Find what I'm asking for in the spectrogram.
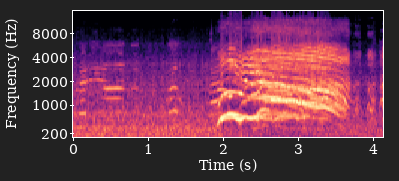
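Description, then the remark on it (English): A group of children aboard a ship, hauling on the sail from one side of the gaff, shouts together in one loud, drawn-out unison yell lasting a couple of seconds as they take their turn to yell back, rising over steady outdoor background noise and faint murmuring before trailing off. “All right, it's our turn to yell back.”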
